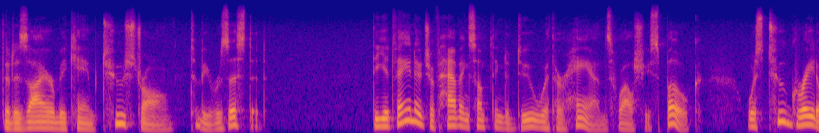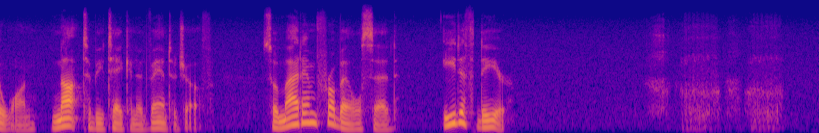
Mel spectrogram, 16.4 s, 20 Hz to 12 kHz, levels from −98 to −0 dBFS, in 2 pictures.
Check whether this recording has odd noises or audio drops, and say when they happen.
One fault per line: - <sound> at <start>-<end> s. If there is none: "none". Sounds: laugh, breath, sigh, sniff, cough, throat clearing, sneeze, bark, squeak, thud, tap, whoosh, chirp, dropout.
- breath at 14.5-16.1 s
